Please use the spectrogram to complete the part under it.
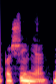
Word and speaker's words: Pashinyan: So, what do you think happens to the Armenian Prime Minister, if I pronounce his name correctly, Nikol Pashinyan? – Pashinyan, mm-hmm.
